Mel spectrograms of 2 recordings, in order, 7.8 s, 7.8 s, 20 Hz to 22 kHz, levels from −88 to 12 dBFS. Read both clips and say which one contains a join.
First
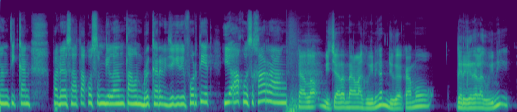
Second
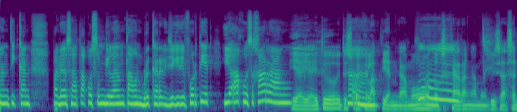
first; 1 cut; at 4.3 s

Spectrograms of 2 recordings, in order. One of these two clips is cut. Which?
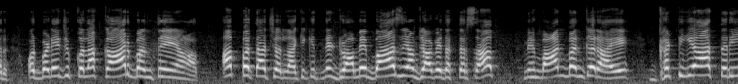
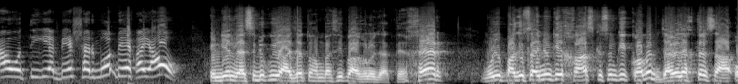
second; 2 cuts; at 1.9 s, 4.7 s

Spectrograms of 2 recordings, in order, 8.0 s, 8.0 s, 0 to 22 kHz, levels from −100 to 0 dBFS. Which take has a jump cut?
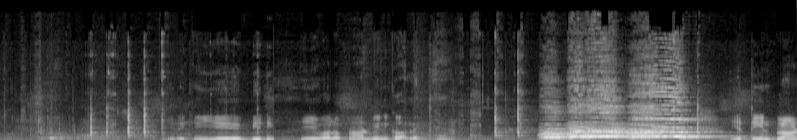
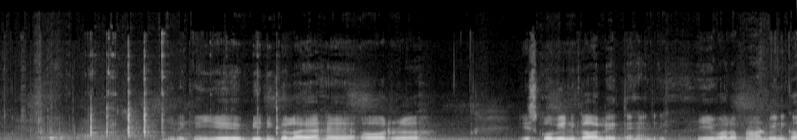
first; 1 cut; at 2.7 s

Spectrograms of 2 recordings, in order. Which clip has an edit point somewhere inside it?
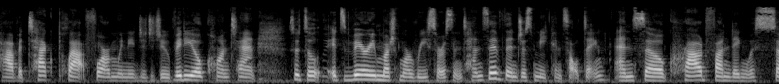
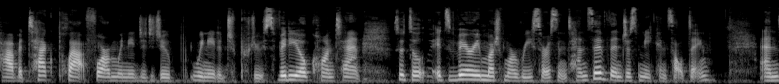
first; 2 cuts; at 1.7 s, 6.1 s

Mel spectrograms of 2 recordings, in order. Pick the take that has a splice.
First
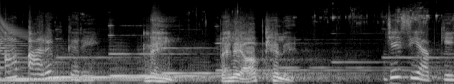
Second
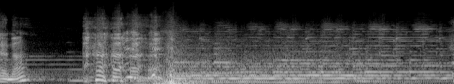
second; 1 cut; at 1.7 s

